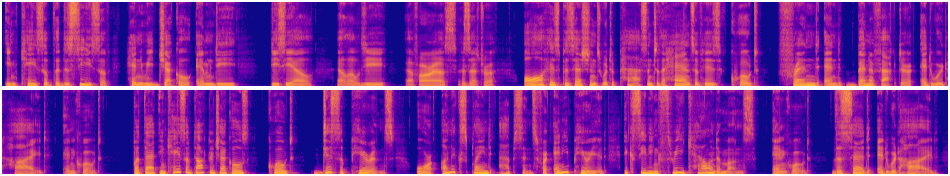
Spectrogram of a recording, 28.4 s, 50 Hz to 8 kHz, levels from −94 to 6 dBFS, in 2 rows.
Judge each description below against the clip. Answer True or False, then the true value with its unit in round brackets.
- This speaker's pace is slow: True (120 wpm)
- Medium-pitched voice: True (145 Hz)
